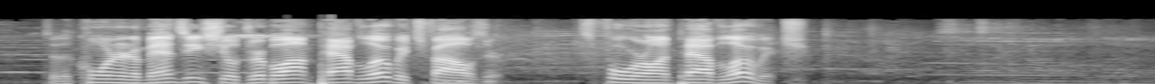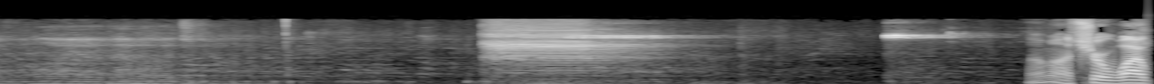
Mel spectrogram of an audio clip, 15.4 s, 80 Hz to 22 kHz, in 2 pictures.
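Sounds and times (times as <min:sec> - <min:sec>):
crowd noise in a big gym: 0:00.0 - 0:15.3
speech: 0:00.4 - 0:05.5, 0:14.8 - 0:15.3
loud arena substitution buzzer: 0:11.0 - 0:12.4.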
